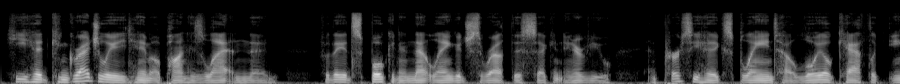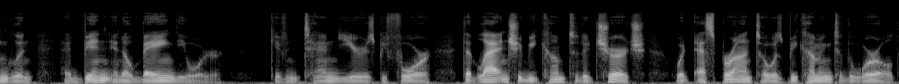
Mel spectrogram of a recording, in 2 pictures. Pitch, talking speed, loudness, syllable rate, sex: 90 Hz, 165 wpm, -22 LUFS, 5.3 syllables/s, male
